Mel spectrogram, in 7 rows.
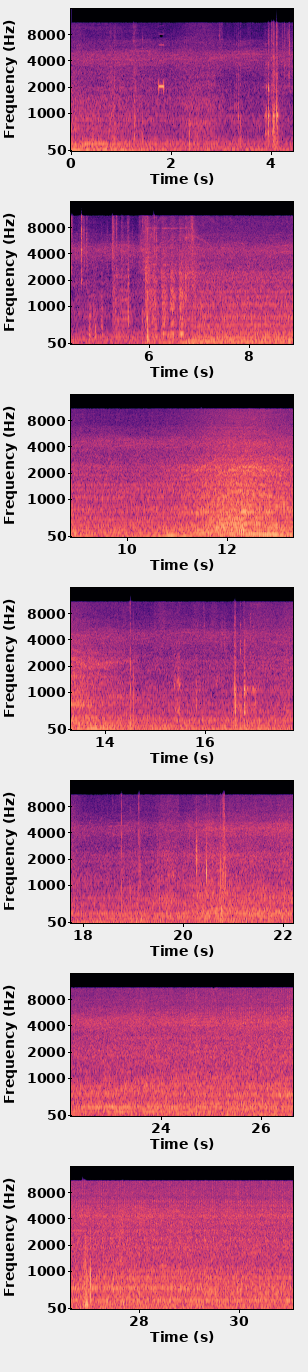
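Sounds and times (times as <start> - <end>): car engine starting and idling: 0.0 - 31.0
engine revving: 6.2 - 15.3.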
